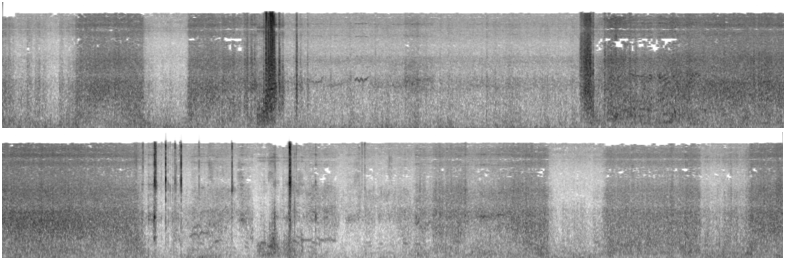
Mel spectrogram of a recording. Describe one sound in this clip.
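Strong wind roars steadily across a microphone outdoors.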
